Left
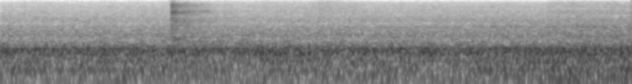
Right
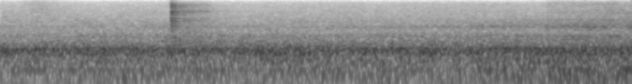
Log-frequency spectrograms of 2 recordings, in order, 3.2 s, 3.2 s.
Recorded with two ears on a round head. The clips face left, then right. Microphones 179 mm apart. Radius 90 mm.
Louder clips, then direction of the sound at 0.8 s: Even; 35° right (ahead or behind).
